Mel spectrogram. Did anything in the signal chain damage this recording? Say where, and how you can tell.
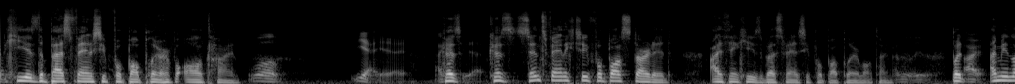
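Yes, at the codec stage: a gap at a join of encoded pieces opens at 5.73 s and runs to 5.76 s, about 27 ms of silence with smeared edges. The two separately encoded segments were butted together with encoder start delay and last-frame padding left untrimmed.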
